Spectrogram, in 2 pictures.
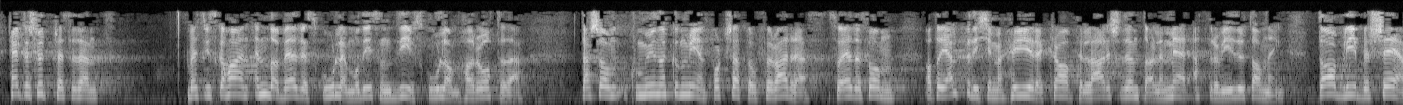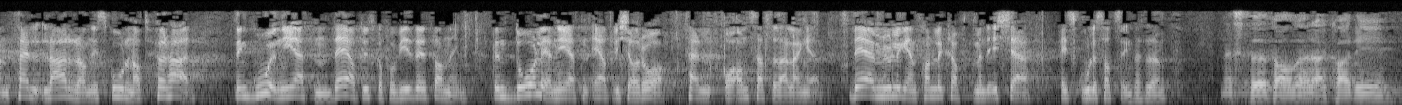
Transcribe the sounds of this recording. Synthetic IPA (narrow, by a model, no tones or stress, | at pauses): heːlt̪ʰːɪlʂɭʉt̪̚ːpʰɾɛsɪd̪ɛnt̪ | ʋɪsʋɪskɑɦɑːɛɪnɛnd̪ɑbeːd̪ɾəskuːləmɔt̪d̪ɪsɔmd̪ɾiːʋskuːlɑnhɑːɾoːt̪ʰɪld̪ɛ̰d̪̥æʂɔmkʰʊmʉːnəœkʊnʊmiːənfɔʈʂɑt̪ːəɾɔfɔɾʋæɾːə̰sːɔɛɖɛsɔnːʔɑt̪̚d̪ɛjɛlpəɾɪçːəmɛhœʏəɾəkʰɾɑːʋt̪ʰɪllːæːɾəst̪ʉd̪ɛnt̪ɑɛlːəɾmeːɾɛ̰t̪ːəɾɔʋiːd̪ɾʉːt̪̚d̪ɑnːɪ̰ŋ | d̪ɑbliɾbəʂeːənt̪ʰɪlːæːɾɑɾɑnɪskuːln̩ɑt̪hœɾhæːɾ | d̪̥ɛnɡuːənyːheːt̪n̩d̪ɛæɾɑt̪̚d̪ʉskɑlfoːʋiːd̪əɾəʉːt̪̚d̪ɑnːɪ̰ŋd̪̥ɛnd̪oːɭɪənyːheːt̪n̩ʔɛɾɑt̪ʋɪɪçːəhɑɾoːt̪ʰɪlɔɑnsɛt̪ːəd̪ɛlæŋːə̰ɾ | d̪ɛæɾmʉːlɪɡənshɑnd̪əkʰɾɑft̪mɛnd̪ɛɪçːəæɪskuːləsɑt̪sɪ̰ŋpʰɾɛsɪd̪ɛnt̪ | nɛst̪ət̪ʰɑːləɾæ̰ɾkʰɑːɾɪ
